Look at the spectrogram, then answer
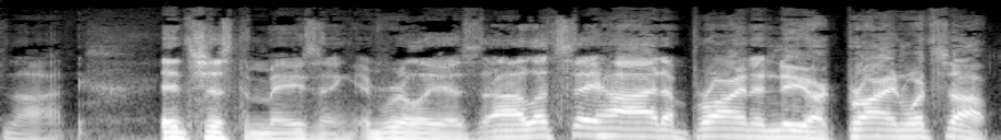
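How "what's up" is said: usual speaking voice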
